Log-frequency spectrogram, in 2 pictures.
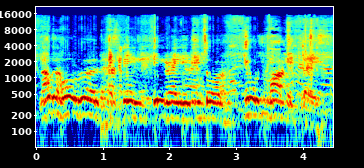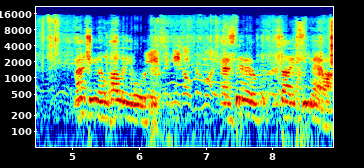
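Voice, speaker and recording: A man's voice: high-pitched, far from the mic. Man, Finnish accent, declamatory speech, echoey hall, crowd audible behind. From Finland. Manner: earnest, declamatory, short phrases with pauses. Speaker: guest speaker at a film screening. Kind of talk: formal speech to an audience. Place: large indoor venue. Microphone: phone recording from the audience.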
